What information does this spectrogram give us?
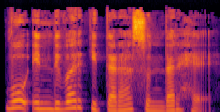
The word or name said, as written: इंदीवर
